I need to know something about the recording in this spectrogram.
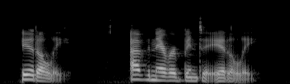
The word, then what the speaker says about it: Italy: these examples Italy Italian Italy the syllable after the letter T is not stressed or pronounce the letter t as a fast de Italy I've never been to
